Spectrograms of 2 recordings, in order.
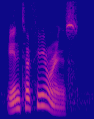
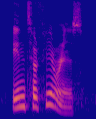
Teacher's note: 注意▁fear▁这个音节是重读的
